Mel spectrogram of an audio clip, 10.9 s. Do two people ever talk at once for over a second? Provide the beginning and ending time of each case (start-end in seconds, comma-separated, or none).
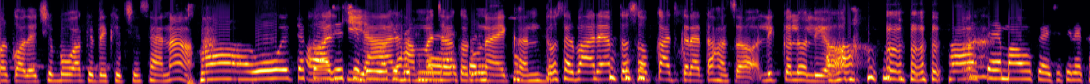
3.1-5.2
